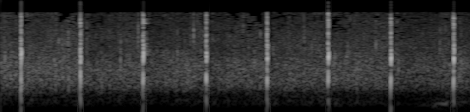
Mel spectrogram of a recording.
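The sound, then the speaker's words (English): An audience claps in appreciation of mothers in a steady, even rhythm, about eight sharp claps in just over two seconds, crisp and moderately loud over a faint hiss, with no talking. “Let's give our mothers a hand clap of appreciation today.”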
